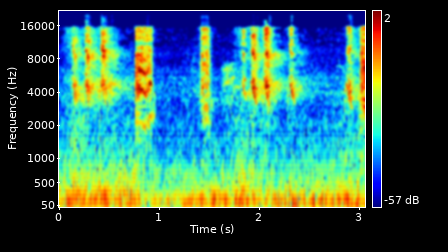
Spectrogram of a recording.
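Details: Female double-collared seedeater calling to excite males: irregular high, squeaky chirps and short buzzy notes scattered through the clip, with faint low background noise.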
